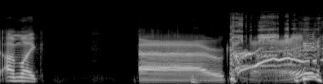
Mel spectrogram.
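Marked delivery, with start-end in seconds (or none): 1.4-3.2 mock-bewildered, drawn-out reluctant agreement; dumbfounded acceptance. Young mower told he won't get paid, dumbfounded acceptance. Dumbfounded at Tom's no-pay threat.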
